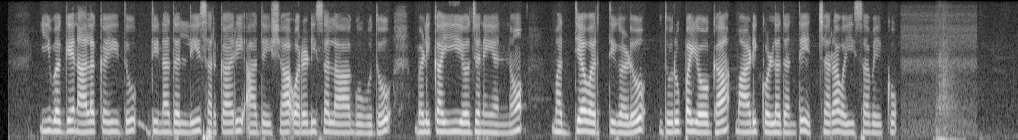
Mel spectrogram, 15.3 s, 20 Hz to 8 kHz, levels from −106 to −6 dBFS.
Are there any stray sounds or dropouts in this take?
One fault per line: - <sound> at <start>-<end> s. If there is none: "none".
- thud at 14.0-14.5 s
